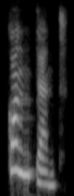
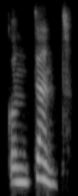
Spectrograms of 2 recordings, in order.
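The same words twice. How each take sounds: First: The stress is on the first syllable. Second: The stress is on the second syllable. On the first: It is a noun. "nous avons l'accentuation sur la première syllabe" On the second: It is a verb. "j'ai l'accentuation sur la deuxième syllabe"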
